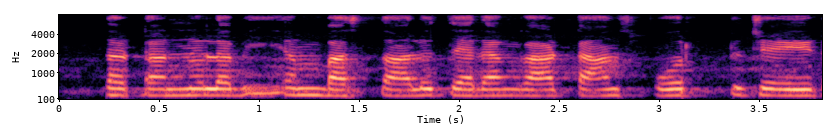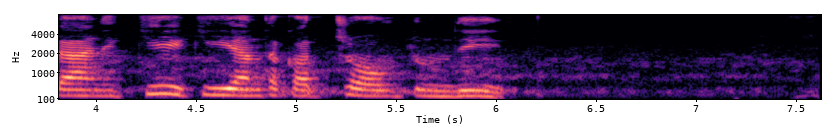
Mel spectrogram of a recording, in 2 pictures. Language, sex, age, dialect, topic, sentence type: Telugu, female, 31-35, Central/Coastal, agriculture, question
